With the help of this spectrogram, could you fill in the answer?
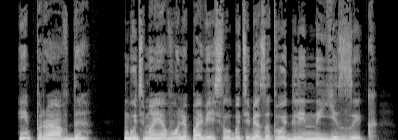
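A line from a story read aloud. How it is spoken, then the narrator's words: Snorting. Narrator (Russian): фыркнул Естифей Монро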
